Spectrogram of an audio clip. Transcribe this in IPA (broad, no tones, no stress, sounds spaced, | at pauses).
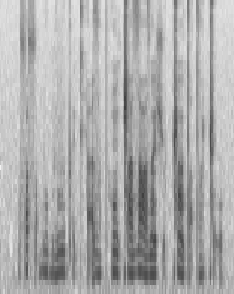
sˤ o sˤ o̰ b o̤ b ɛ̤ v ɪ pʼ ɛ̰ kʰ ḭ zˤ ɛ̤ pʰ õ ǁ ɛ zˤ ɛ zˤ ɛ̃ ʃ o̰ ǁ õ tˤ ḭ tˤ o̤ ǁ o̰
